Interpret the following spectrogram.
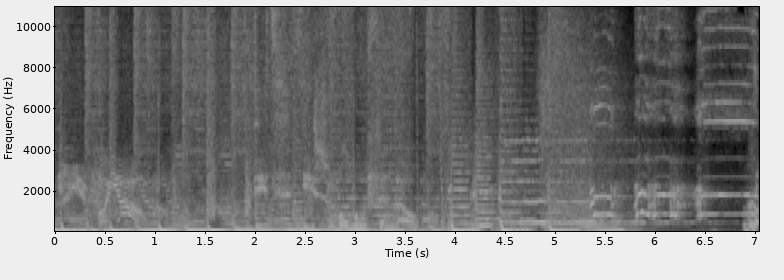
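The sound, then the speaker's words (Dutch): A rooster crows loudly and repeatedly, layered over a dense, busy musical backing with voices mixed in, fading slightly near the end. “Stoeme vogel!”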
